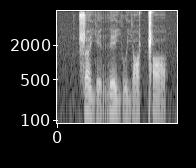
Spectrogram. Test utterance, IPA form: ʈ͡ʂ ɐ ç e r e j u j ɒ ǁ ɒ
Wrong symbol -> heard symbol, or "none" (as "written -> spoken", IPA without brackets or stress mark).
ç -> j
